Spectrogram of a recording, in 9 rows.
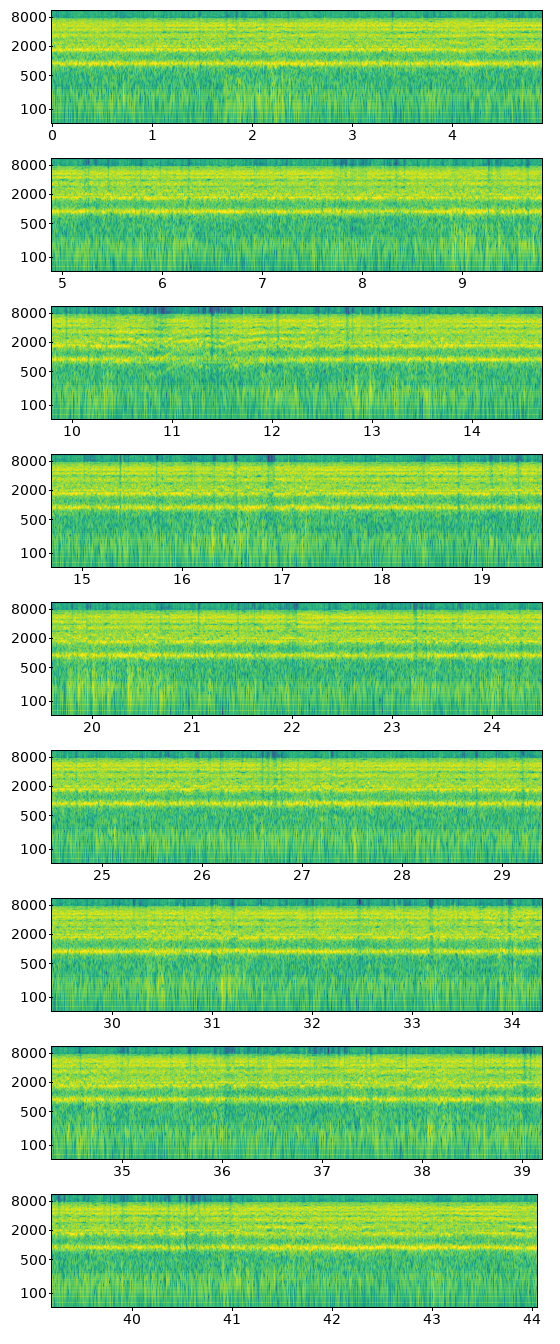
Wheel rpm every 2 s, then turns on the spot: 230, 230, 230, 230, 230, 160, 230, 230, 230, 230, 240, 230, 230, 230, 230, 230, 240, 230, 240, 240, 230, 220.
none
